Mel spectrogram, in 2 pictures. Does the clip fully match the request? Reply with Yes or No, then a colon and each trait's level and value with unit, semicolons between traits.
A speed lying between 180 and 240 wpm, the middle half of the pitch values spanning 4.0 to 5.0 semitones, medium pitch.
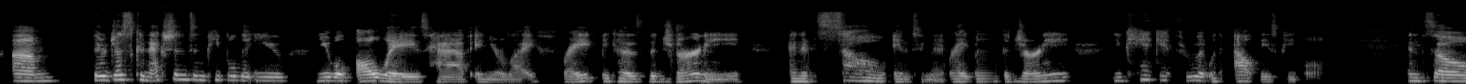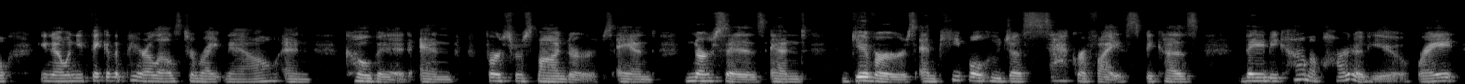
No: average, 145 wpm; average, 4.4 semitones; medium, 145 Hz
